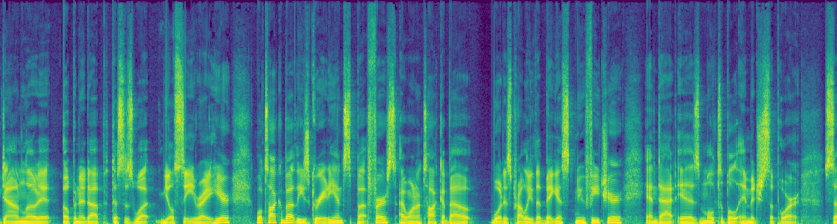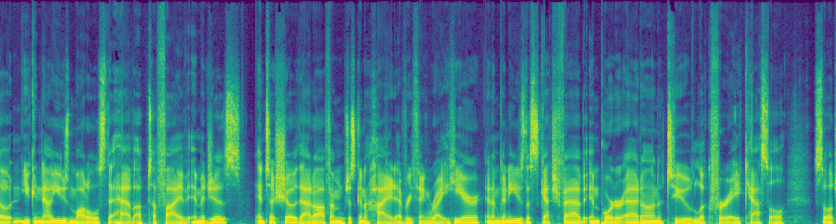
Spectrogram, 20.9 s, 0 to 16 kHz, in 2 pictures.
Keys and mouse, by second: 15.3-16.4 drag, 16.4-18.7 middle drag, 16.5 n, 18.7-20.9 drag.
